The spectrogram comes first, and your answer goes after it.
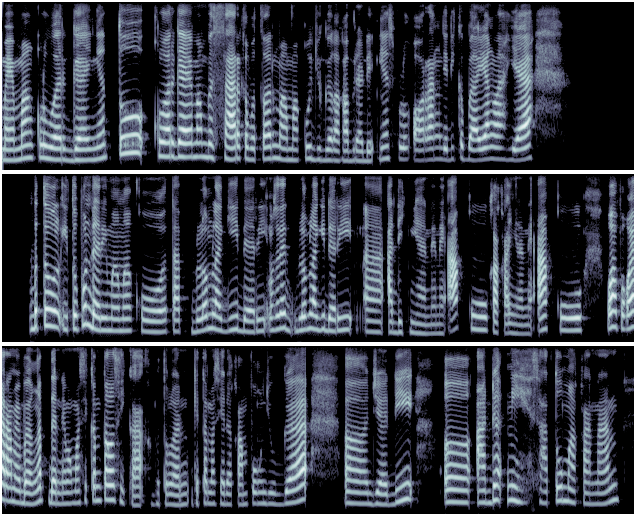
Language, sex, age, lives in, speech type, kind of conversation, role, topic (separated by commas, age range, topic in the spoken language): Indonesian, female, 30-34, Indonesia, conversation, podcast, guest, Apa makanan keluarga yang selalu dibawa dari generasi ke generasi?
